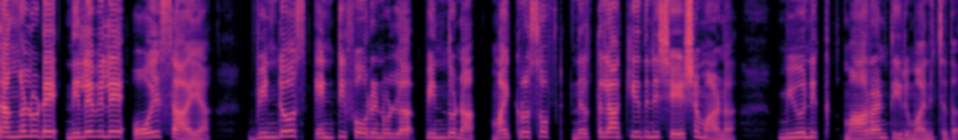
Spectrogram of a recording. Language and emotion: Malayalam, neutral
